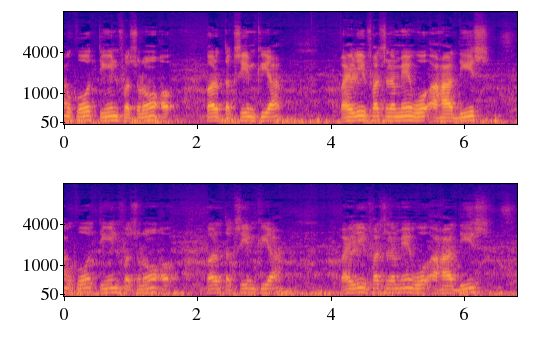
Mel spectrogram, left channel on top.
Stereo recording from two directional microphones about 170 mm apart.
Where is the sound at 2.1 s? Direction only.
90° left.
